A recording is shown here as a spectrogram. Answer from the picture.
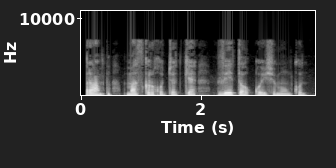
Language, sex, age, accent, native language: Uzbek, female, 25-34, Toshkent shahri, Uzbek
